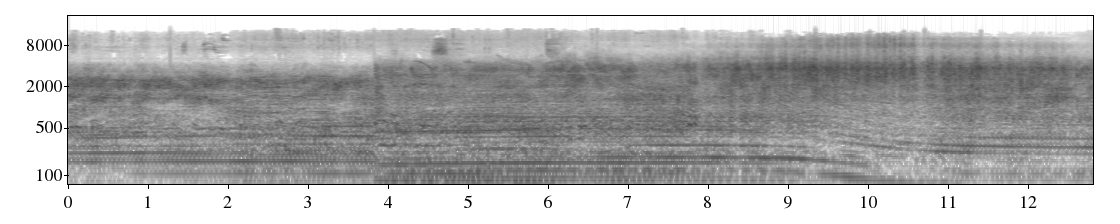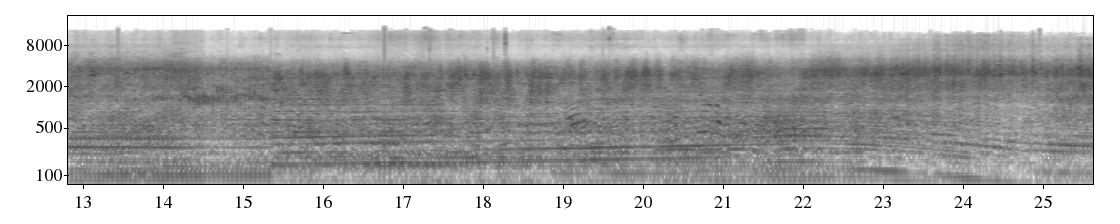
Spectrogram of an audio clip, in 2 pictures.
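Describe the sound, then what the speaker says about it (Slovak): A Spitfire fighter plane flying overhead, its piston engine droning loudly and steadily with shifting pitch as it passes, continuous for over twenty seconds with a faint voice beneath. "radšej sa započúvajme do zvuku motora"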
